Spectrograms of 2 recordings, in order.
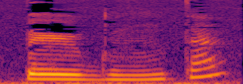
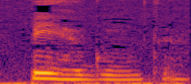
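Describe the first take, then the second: First: It is said in a São Paulo interior accent. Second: It is said in a Northeastern Brazilian accent. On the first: "Interior paulista"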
